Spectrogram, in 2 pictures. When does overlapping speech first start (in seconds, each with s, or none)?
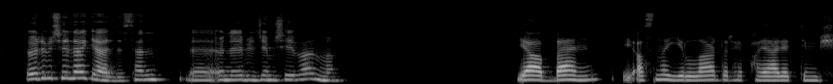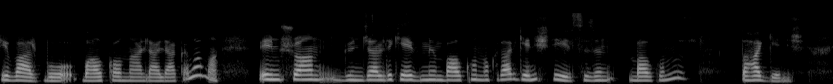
none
